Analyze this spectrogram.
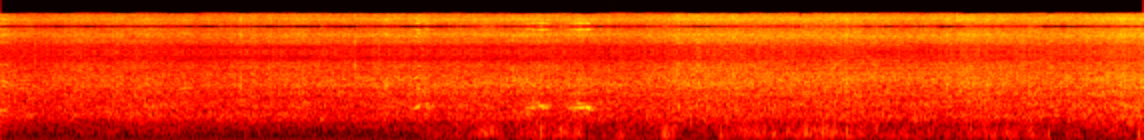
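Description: Small waves breaking and washing up onto a sandy beach: a steady rush of surf, heavier from about two seconds in.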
